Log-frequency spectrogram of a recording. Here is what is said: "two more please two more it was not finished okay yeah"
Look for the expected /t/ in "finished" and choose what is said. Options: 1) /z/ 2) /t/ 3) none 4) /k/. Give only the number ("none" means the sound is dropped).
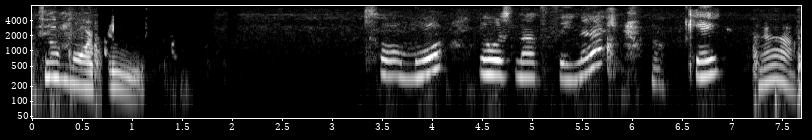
3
